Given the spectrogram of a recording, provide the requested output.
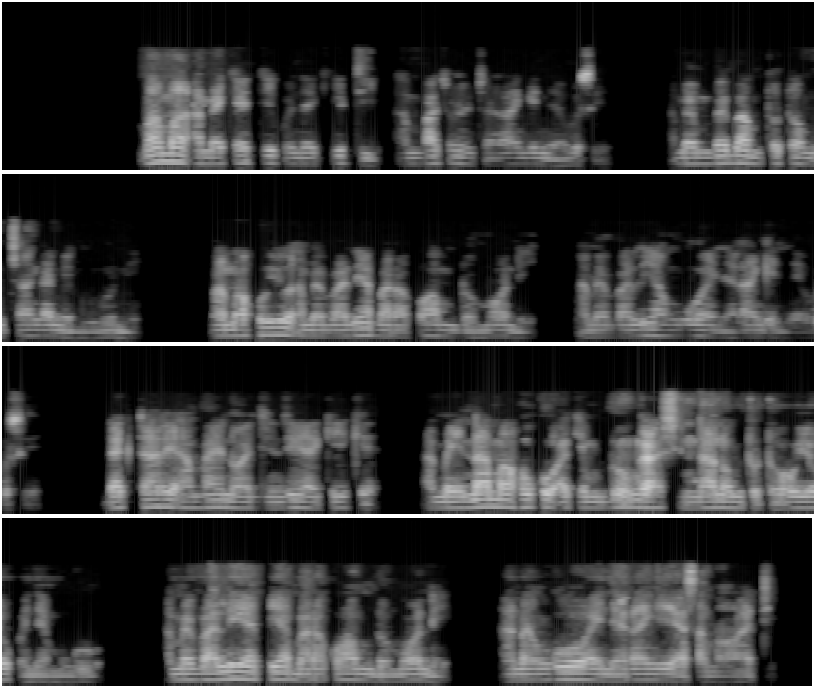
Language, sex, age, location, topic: Swahili, male, 25-35, Kisumu, health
